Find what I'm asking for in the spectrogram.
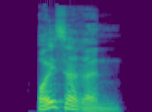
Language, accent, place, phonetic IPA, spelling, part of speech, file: German, Germany, Berlin, [ˈɔɪ̯səʁən], äußeren, adjective, De-äußeren.ogg
- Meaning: inflection of äußere: 1. strong genitive masculine/neuter singular 2. weak/mixed genitive/dative all-gender singular 3. strong/weak/mixed accusative masculine singular 4. strong dative plural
